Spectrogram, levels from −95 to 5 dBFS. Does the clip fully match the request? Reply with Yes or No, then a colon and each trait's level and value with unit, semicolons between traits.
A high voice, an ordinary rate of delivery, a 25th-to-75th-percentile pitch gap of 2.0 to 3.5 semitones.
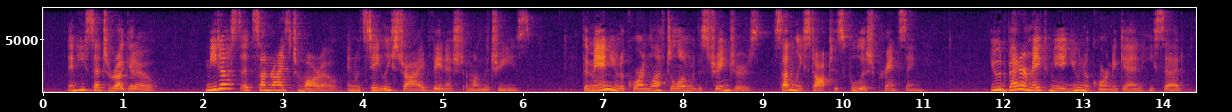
No: high, 230 Hz; average, 170 wpm; average, 4.3 semitones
